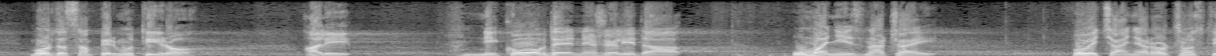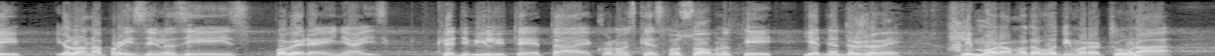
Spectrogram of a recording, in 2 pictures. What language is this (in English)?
Serbian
